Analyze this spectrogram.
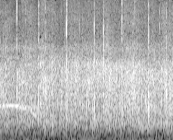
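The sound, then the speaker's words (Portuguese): Audience applause for a composer, a dense, steady wash of many hands clapping that holds evenly for the whole stretch without a break. “Uma salva de palmas, compositor também que saiu.”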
